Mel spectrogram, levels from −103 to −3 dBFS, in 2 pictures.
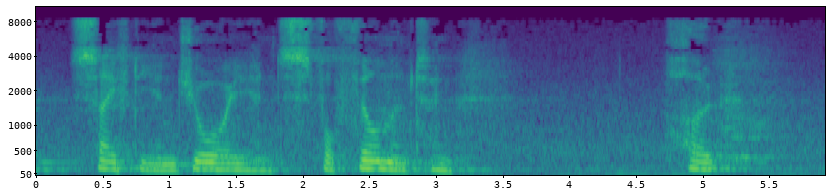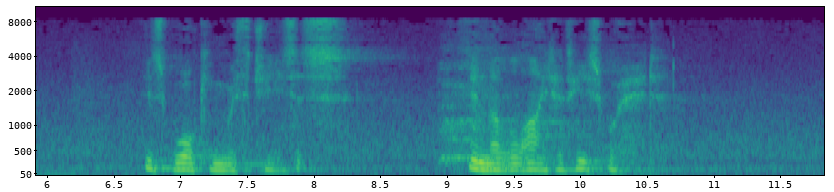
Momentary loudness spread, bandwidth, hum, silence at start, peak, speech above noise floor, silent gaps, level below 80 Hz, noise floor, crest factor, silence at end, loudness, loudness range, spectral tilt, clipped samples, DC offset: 24 LU; 8.8 kHz; none; 0 s; -14 dBFS; 22 dB; none; -64 dBFS; -55 dBFS; 20 dB; 0 s; -33 LUFS; 8 LU; -5 dB/octave; under 0.1%; under 0.1%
